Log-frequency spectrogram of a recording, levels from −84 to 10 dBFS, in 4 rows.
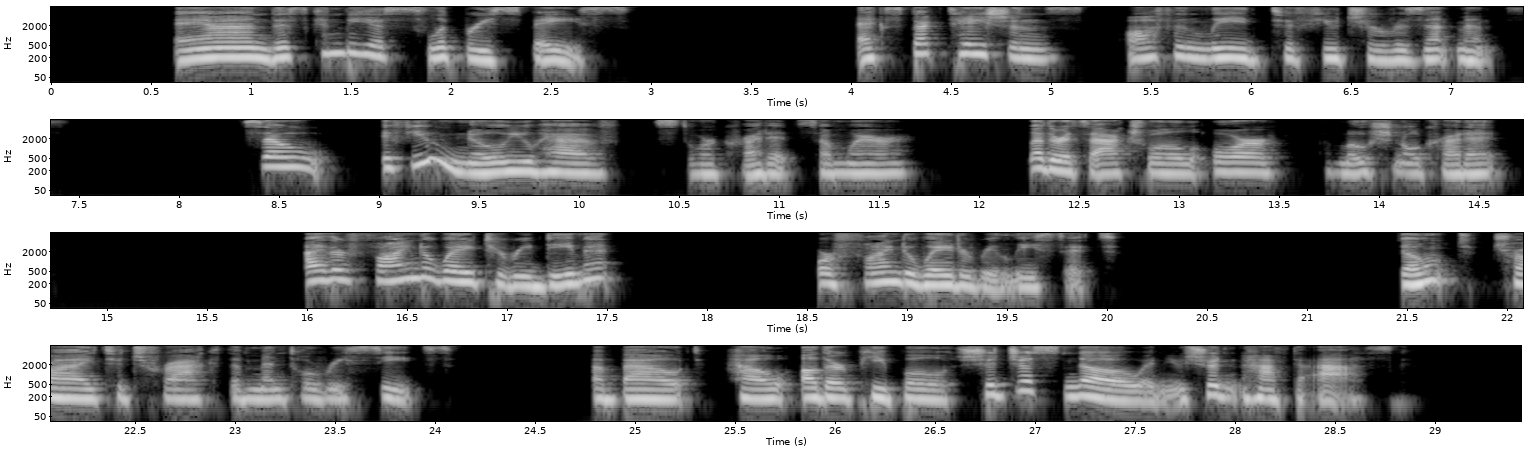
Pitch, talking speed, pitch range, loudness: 180 Hz, 125 wpm, 170-205 Hz, -15 LUFS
